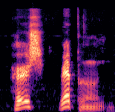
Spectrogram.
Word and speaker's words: Hersh Rephun: right here we go ready his name is Hirsch repoon how'd I do my uh LinkedIn as my as the my pronunciation of my name that's perfect you nailed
